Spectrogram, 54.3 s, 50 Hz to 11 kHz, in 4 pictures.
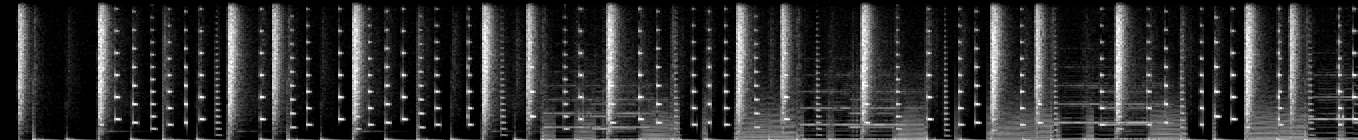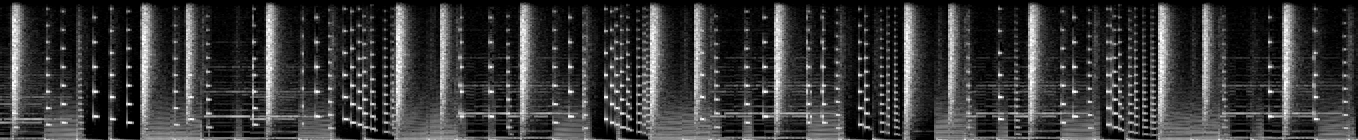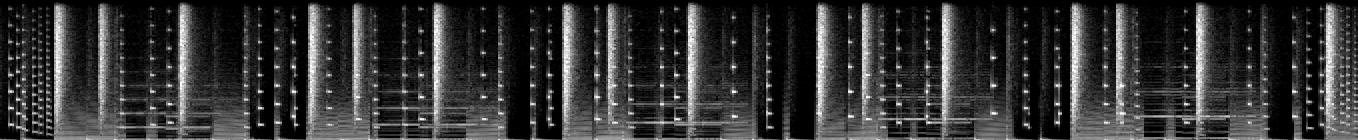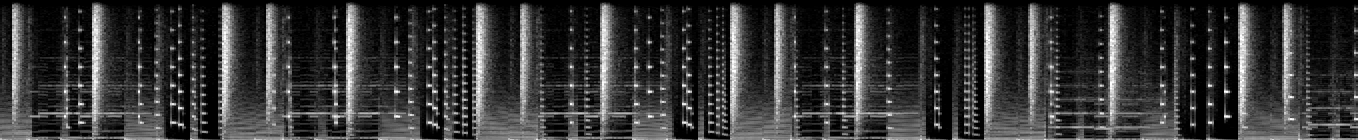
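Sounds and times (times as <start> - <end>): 
synthesizer: 0.2 - 54.3.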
